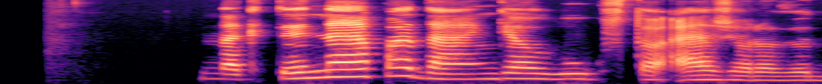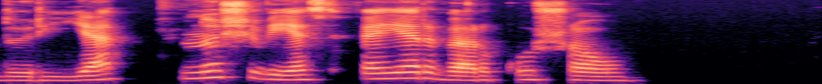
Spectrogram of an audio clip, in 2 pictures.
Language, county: Lithuanian, Vilnius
